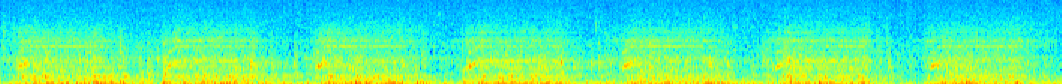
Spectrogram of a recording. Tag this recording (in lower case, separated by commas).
engine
